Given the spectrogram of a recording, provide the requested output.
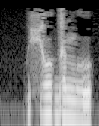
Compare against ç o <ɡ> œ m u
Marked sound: correct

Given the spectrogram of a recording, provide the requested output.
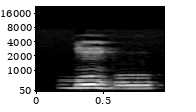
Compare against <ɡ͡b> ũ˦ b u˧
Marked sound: correct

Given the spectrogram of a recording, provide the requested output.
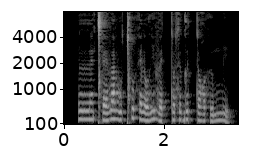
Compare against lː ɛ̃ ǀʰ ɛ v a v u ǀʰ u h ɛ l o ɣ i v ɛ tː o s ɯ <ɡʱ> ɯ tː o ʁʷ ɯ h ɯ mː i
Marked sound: incorrect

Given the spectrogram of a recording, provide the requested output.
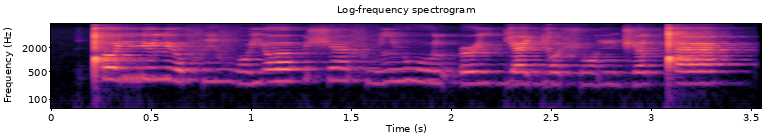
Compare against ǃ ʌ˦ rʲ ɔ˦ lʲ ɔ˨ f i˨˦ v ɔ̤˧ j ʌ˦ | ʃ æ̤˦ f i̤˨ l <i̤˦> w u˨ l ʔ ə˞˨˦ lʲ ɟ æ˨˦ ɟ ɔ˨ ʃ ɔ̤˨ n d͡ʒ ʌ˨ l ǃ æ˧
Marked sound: correct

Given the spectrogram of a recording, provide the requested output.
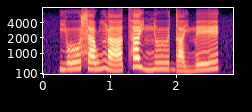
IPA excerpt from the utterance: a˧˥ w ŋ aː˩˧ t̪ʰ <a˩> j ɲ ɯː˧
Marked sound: incorrect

